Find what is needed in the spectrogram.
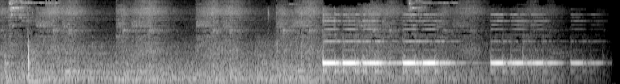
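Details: Loud, repeated high-pitched beeping in quick bursts, about four a second, after soft background music: a mechanical ventilator alarm sounding during an introductory nursing skills-lab ventilator demonstration covering oxygen settings.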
